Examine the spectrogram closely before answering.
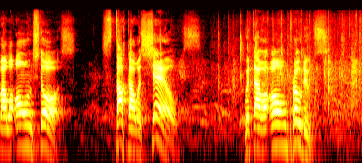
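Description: A man preaches loudly and with passion through a microphone in an echoing hall.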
